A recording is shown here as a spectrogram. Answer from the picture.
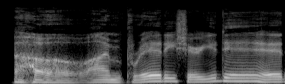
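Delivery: very drawn-out, slow, teasing, obnoxious sing-song. Reading a teasing line to a blushing girl: obnoxious sing-song voice. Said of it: "in an obnoxious sing-song voice".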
